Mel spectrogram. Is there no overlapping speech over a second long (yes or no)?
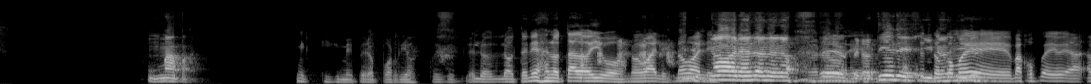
no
